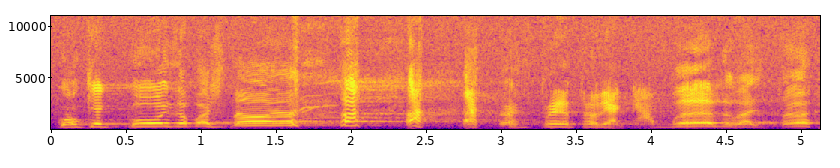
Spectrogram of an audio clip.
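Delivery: high, loud and laughing like a rowdy member; playful imitation of a loud, giggly believer; mock rowdy laughing. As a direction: ham up a noisy, cackling churchgoer. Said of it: "eu sou escandaloso demais".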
